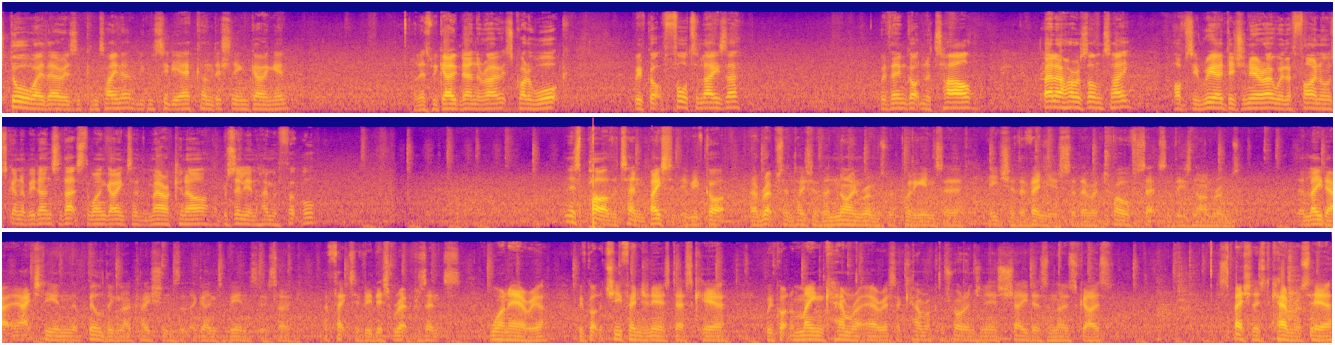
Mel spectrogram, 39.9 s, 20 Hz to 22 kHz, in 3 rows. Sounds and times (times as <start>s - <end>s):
Speech: 0.0s - 2.9s, 4.0s - 5.7s, 6.3s - 7.4s, 8.8s - 9.8s, 10.4s - 16.5s, 19.0s - 25.7s, 26.3s - 37.7s, 38.7s - 39.9s.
